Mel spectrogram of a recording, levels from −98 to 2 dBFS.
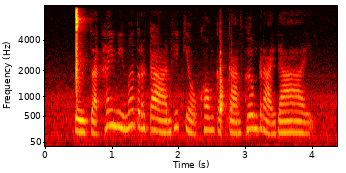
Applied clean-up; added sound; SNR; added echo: none; Chink, clink; -3 dB; none.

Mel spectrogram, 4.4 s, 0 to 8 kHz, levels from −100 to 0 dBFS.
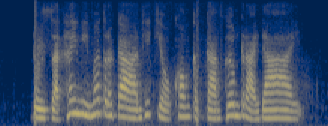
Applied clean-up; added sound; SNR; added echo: neural separator model SepFormer DNS4.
